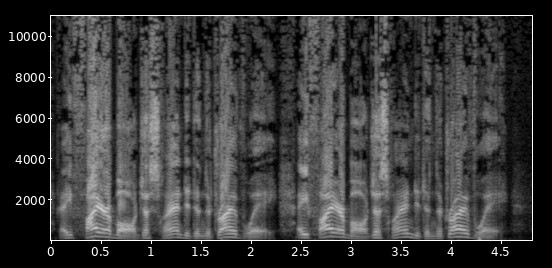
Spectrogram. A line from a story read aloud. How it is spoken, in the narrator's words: shout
